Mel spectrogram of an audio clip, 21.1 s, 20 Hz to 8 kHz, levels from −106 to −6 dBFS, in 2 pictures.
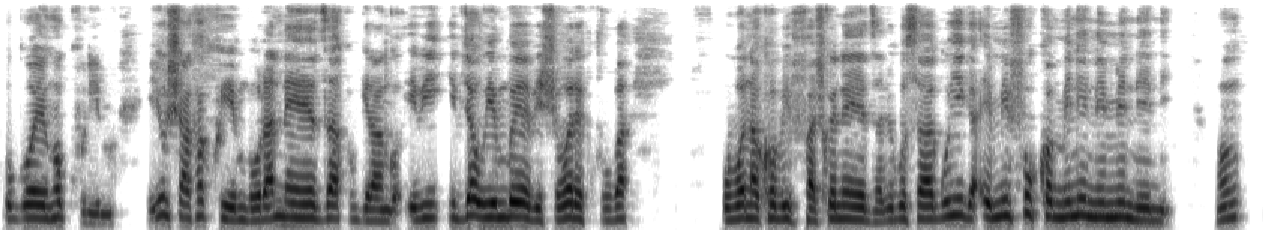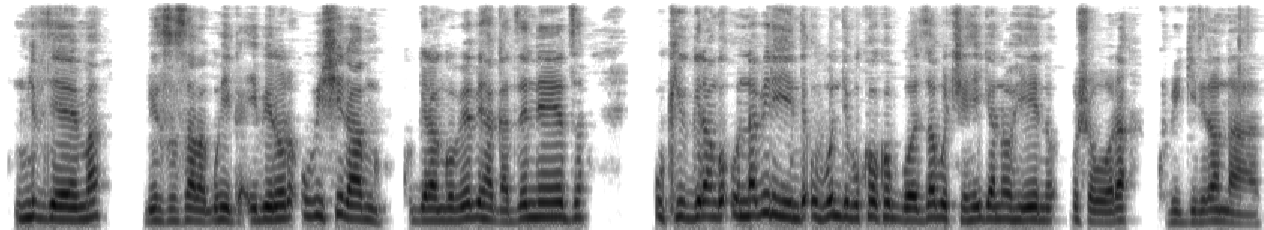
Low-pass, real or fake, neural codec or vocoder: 7.2 kHz; real; none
